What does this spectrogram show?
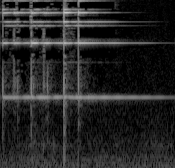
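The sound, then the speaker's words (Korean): A bright ding-dong chime sound effect: about six quick metallic strikes in a lively run, then a clear ringing tone fading out over the final second, with no voices. “Do you like 딩동댕? 이걸로 한번 만들어 보세요.”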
